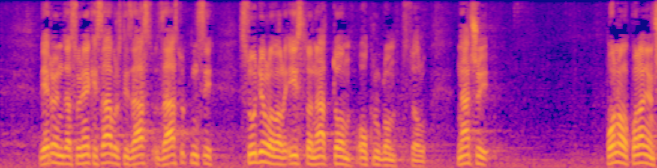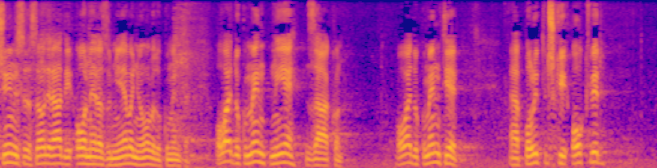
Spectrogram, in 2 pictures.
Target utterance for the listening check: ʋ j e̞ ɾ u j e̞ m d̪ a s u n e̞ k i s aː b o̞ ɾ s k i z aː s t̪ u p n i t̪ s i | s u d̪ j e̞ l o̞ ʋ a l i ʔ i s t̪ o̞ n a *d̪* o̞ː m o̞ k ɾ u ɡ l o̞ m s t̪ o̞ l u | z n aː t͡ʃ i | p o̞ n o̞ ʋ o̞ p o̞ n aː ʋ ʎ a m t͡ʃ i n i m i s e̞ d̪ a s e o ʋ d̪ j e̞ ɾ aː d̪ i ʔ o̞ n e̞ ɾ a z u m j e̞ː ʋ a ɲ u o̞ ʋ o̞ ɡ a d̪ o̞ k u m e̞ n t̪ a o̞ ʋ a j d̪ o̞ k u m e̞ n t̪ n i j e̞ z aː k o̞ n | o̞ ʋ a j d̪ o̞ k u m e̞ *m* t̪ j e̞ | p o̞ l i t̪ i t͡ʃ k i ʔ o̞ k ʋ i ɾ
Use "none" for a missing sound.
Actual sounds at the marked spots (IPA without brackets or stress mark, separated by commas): t̪, n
